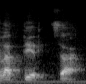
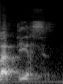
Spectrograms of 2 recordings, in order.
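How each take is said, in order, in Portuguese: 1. A consoante antes da vogal final é um som de z. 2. A consoante antes da vogal final é um som de s. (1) "Pela origem da palavra, né, o sobrenome é italiano, seria Laterza, que é com, seria com Z" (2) "é grafado com C cedilha. Igual o dia da semana, então ficou Laterça, é mais usual"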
